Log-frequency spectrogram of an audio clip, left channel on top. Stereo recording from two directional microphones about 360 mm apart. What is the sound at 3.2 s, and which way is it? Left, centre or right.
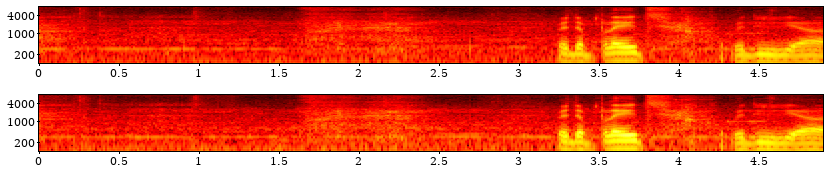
Speech, centre.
